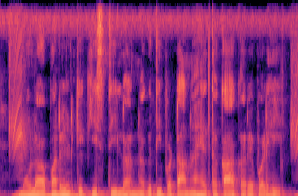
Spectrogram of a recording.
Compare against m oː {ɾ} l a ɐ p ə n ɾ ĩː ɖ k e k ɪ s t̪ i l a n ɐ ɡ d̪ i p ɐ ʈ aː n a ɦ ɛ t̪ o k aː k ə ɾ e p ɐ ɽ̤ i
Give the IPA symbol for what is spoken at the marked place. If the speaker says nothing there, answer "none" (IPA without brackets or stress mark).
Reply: none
